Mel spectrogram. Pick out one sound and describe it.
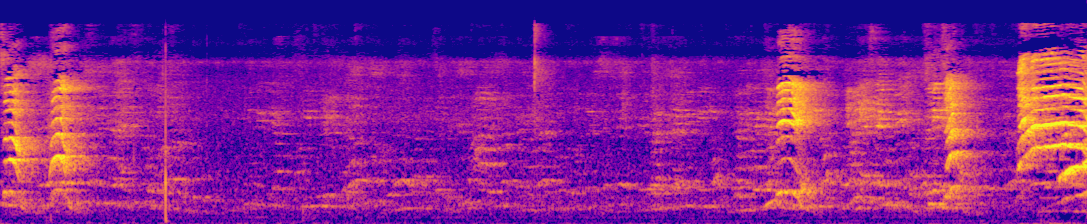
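A young boy speaks and calls out instructions nearby.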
